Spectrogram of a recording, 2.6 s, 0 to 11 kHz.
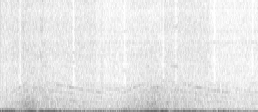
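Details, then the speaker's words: Supercharged Pontiac with 3800 engine and Borla exhaust, jump-started, typical valve cover leak, recall not done; runs smooth and quiet, revving with a thin supercharger whine rising and falling with rpm; supercharger working properly. "clearly hasn't had the recall done yet where they pull this cover off so I'm glad cuz I like the cover run smooth and quiet oh you can hear that supercharger"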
